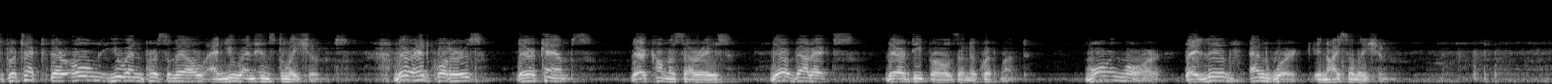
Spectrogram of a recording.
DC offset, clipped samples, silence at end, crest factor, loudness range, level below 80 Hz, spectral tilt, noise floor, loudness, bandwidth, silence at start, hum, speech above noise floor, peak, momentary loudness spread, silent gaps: under 0.1%; under 0.1%; 0 s; 14 dB; 3 LU; -60 dBFS; -10.5 dB/octave; -42 dBFS; -16 LUFS; 4.5 kHz; 0 s; none; 27 dB; -4 dBFS; 19 LU; none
